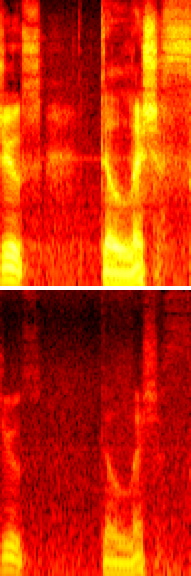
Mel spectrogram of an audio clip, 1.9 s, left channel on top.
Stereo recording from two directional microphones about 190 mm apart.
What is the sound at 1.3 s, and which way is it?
Speech, 25° left (ahead or behind).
